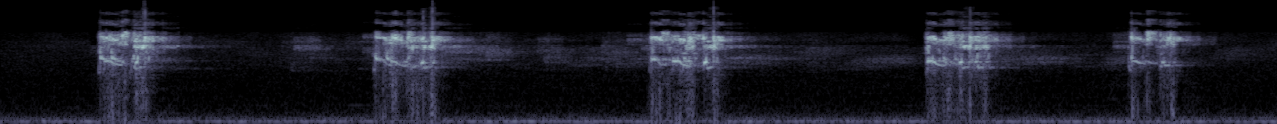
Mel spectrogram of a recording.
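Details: Lovebird, white-beaked variety, giving harsh squawks at steady intervals of roughly one per second, each short and rasping, separated by quiet gaps with a low background hum.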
